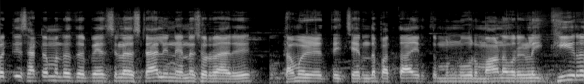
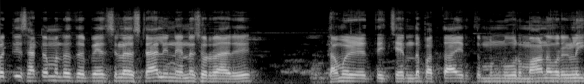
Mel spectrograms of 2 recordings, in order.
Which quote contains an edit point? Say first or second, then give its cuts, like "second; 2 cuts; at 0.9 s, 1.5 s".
first; 1 cut; at 2.7 s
